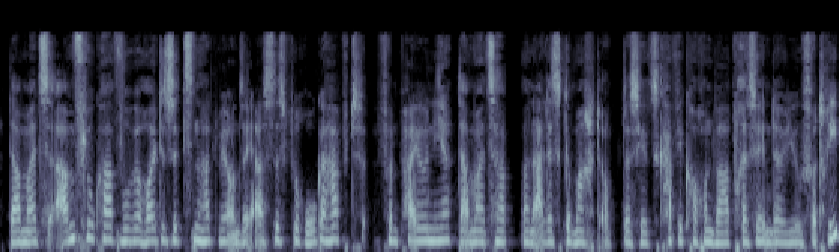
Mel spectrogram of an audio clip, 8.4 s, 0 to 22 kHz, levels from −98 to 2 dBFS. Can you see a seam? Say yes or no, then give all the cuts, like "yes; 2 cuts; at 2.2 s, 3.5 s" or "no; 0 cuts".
no; 0 cuts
